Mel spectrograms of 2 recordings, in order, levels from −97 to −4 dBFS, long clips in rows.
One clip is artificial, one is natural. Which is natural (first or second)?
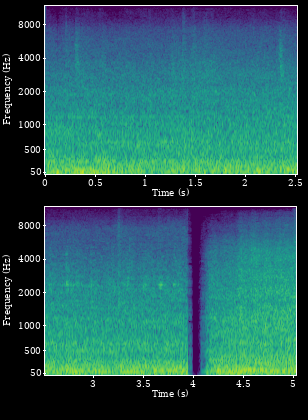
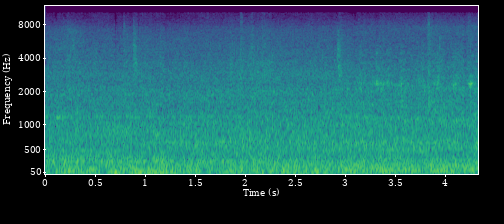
first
